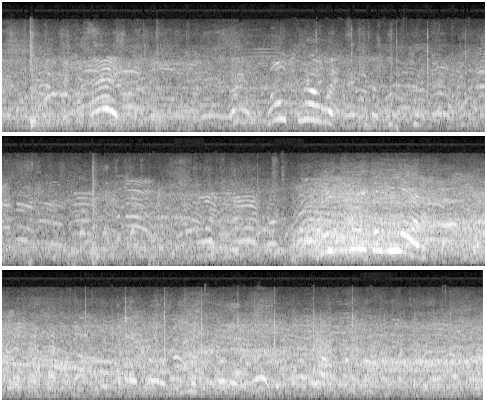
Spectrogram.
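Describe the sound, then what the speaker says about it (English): Spectators at a high school boys soccer tournament game, a Massachusetts North quarterfinal, cheer and chatter steadily under a commentator's voice, then swell into a louder roar partway through before settling into a sustained, busy murmur. "And you can hear this crowd out here."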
